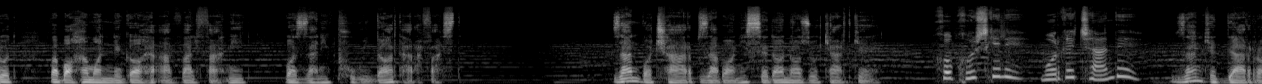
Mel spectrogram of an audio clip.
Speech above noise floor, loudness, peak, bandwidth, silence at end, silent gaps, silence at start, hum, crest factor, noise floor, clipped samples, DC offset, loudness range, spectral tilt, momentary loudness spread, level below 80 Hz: 35 dB; -29 LUFS; -8 dBFS; 16 kHz; 0 s; none; 0 s; none; 22 dB; -64 dBFS; under 0.1%; under 0.1%; 6 LU; -3.5 dB/octave; 14 LU; -54 dBFS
